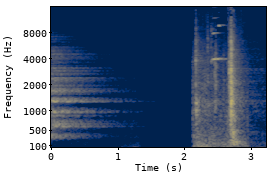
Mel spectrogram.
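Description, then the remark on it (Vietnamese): A fading ringing tone trails off into a second of silence, then the back door of a meeting room bursts open with a loud rattling scrape and a sharp clack, followed by shuffling noise as a man is dragged in. “Khi này, cửa sau mở ra, Kim Thách Quang bị lôi vào trong.”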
